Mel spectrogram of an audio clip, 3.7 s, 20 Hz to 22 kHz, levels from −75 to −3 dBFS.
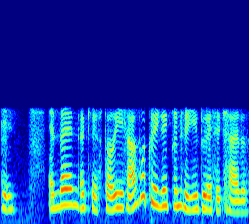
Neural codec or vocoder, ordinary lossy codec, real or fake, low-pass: codec, 16 kHz, 0.5 kbps, FunCodec, trained on Chinese and English, 25 frames a second; none; fake; 3.6 kHz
